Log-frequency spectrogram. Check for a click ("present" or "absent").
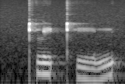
absent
